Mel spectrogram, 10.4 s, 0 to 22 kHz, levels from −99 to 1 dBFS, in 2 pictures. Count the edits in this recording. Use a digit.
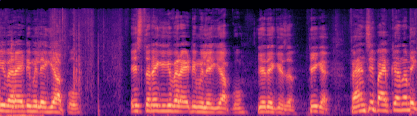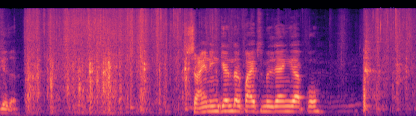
1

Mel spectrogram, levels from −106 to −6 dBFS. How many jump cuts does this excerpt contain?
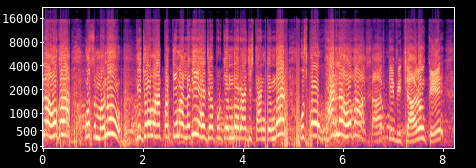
1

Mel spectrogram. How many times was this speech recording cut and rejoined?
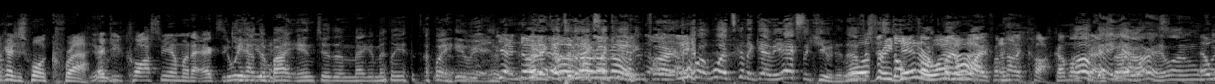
3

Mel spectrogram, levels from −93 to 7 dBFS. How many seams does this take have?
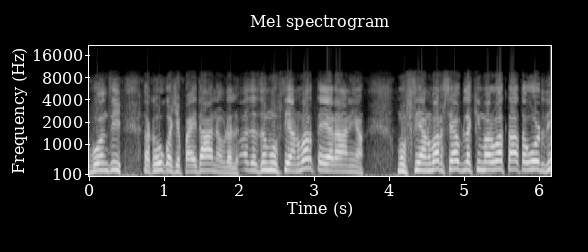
1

